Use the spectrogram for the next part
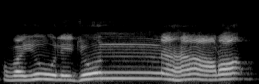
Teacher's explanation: रा को मोटा क्योंकि रा के ऊपर ज़बर है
